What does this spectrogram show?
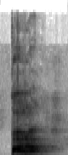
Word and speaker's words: pa: Bueno, Juan, vamos a empezar con el pa. Bueno, primero, pa. ¿Qué es pa? Pues creo que es para. Pa is para. Entonces, acortamos la palabra y decimos pa. En una manera coloquial, siempre solemos decir pa.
